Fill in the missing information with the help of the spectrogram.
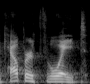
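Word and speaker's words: Cowperthwaite: I had to look up how to pronounce her name online. Cowper-Thwaite.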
